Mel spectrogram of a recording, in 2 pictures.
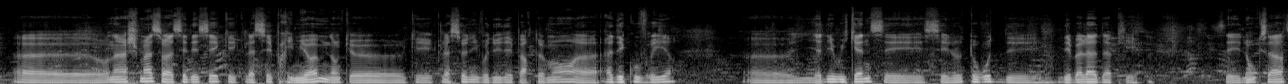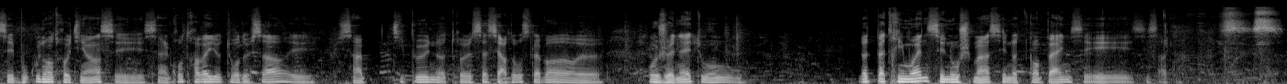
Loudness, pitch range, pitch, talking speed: -23 LUFS, 100-115 Hz, 105 Hz, 175 wpm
